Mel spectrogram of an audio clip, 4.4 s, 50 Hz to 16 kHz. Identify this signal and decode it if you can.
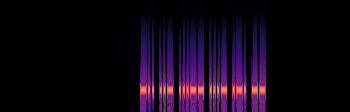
Morse code, heard as a keyed tone, about 53 wpm, 700 Hz. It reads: DU3VRM
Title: DXCC-100 Call Signs - 6 Characters - 50wpm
